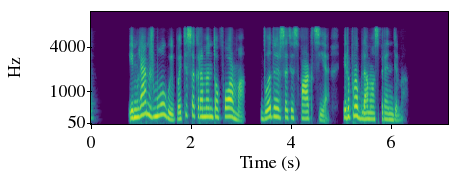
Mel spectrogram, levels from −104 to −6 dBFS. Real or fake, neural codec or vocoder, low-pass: fake; codec, 16 kHz, about 1 kbps, DyCAST, with the encoder's durations; 7.2 kHz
